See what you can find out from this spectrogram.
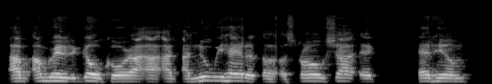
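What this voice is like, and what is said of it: Excited, pumped-up voice. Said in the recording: “I'm pumped up. You probably can hear it in my voice,”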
